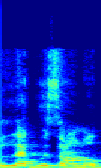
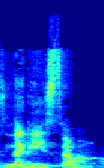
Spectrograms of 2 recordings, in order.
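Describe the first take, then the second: First: "Leguizamo" said leg-wih-ZAH-mo; "Leguizamo" with gwi and a buzzed z; American-sounding pronunciation. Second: "Leguizamo" said leh-gee-SAH-mo; "Leguizamo" with an unvoiced s for the z; proper Spanish pronunciation. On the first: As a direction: pronounce the u in "Leguizamo" as a w. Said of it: "it sounds more American". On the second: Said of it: "but it's Leguizamo". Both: Shown as a demonstration.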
